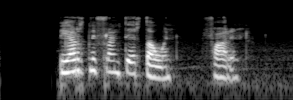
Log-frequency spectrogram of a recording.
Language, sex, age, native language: Icelandic, male, 8, Icelandic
